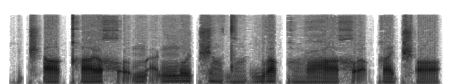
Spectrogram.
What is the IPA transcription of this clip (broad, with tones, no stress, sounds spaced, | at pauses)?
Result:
t͡ʃʼ ɑ˨ qʰ ə˞˨˦ χ o̰˨ m a̰˦ ŋ͡m o˦ t͡ʃ ɛ̤˦˨ dˤ ɑ̤˨ ɡ͡b o˦ q o̤˨ ʕ ɑ˨ χ o̰˦˨ q i˨ t͡ʃʼ ɒ˨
